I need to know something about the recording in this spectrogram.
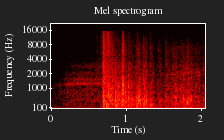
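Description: A pet bird's wings flapping in a sudden quick flurry against an artificial Christmas tree, with rustling of the tree's branches that trails off more softly.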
